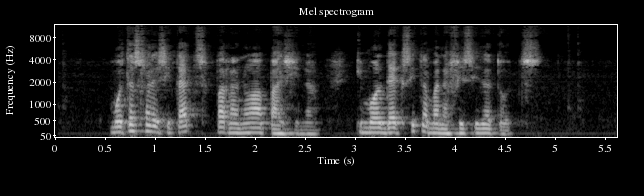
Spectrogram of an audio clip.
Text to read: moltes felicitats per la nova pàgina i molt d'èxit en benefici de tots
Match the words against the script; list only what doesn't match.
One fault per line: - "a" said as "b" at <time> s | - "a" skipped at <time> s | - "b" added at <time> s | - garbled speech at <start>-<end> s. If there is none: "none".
none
